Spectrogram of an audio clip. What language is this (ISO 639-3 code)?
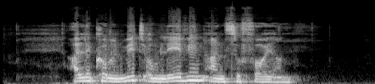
deu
